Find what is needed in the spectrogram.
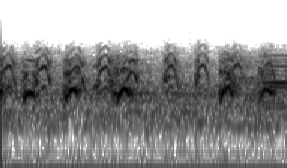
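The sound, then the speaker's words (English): Dogs bark and yip in a quick run of about six high, tonal bursts with whimpering edges, calling out on a city street in New York. The bursts are fairly loud and come in an uneven rhythm with no talk over them. “You call out them dogs. Okay. Come on, fellas. Come on, those doggies. Come on, doggy.”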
